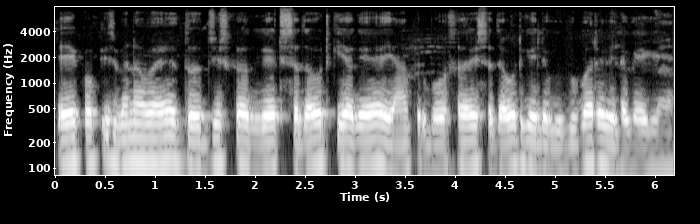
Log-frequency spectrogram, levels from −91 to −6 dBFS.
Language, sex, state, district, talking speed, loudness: Hindi, female, Rajasthan, Bikaner, 240 wpm, -12 LUFS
